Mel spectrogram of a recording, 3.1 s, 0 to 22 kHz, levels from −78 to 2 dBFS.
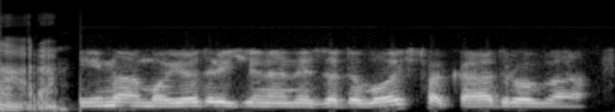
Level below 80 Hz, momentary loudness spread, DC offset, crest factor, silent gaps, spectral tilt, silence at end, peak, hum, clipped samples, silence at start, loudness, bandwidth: -60 dBFS; 4 LU; under 0.1%; 10 dB; none; -6.5 dB/octave; 0.15 s; -8 dBFS; none; under 0.1%; 0 s; -19 LUFS; 13 kHz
